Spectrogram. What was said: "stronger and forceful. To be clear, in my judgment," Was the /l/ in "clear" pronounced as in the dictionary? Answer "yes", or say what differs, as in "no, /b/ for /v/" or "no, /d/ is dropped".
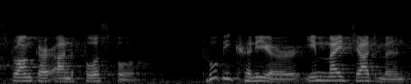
no, /n/ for /l/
